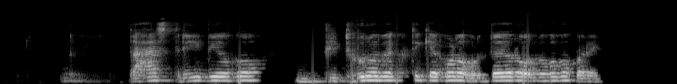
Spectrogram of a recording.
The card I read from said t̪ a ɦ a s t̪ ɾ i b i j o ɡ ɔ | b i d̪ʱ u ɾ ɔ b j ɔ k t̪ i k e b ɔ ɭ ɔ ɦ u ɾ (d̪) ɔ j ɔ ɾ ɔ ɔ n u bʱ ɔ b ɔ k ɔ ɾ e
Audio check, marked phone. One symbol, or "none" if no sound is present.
d̪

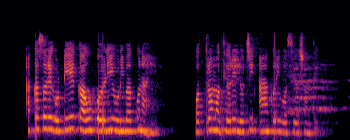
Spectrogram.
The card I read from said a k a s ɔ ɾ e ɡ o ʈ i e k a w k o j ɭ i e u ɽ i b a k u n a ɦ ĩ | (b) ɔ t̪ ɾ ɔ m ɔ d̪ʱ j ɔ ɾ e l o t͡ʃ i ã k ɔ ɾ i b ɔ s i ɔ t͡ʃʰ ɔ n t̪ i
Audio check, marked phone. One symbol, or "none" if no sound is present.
p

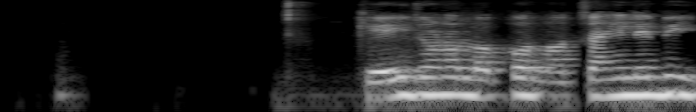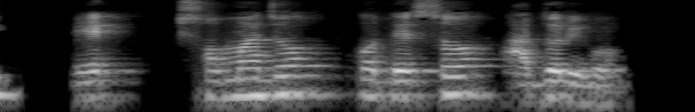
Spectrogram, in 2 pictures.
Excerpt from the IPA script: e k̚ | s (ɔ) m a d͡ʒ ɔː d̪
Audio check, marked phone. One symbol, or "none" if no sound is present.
ɔ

